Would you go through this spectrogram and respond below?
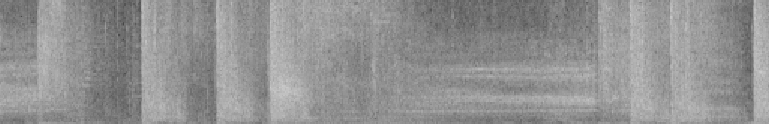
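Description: Shotgun blasts from an old shotgun in the Alan Wake video game, several loud booming shots spaced a second or so apart, each followed by a rumbling tail over a constant dense ambient roar.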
